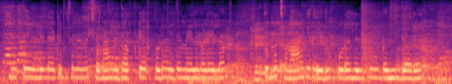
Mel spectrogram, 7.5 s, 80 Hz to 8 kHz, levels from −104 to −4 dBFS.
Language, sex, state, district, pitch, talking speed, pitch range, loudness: Kannada, female, Karnataka, Bijapur, 240 Hz, 125 wpm, 235-250 Hz, -20 LUFS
